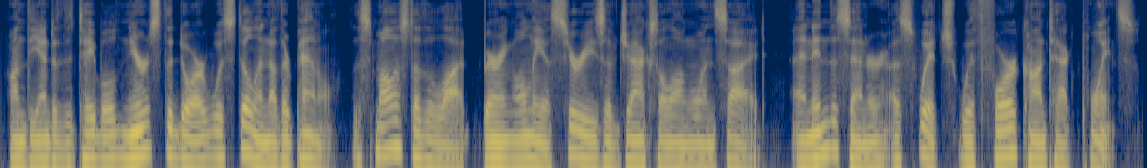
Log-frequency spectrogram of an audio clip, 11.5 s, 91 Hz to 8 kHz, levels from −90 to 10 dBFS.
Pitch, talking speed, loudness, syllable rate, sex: 105 Hz, 195 wpm, -19 LUFS, 4.8 syllables/s, male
